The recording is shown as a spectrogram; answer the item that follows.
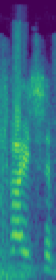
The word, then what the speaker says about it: Kajsa: So Kajsa's our friend. She's all over the internet. She's saving people's lives. It's pronounced Kajsa.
